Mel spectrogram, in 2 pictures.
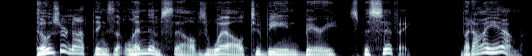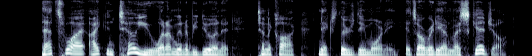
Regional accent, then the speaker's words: Peru; moved away as an adult; now in Los Angeles, United States; I immigrated from Peru to Los Angeles, struggled for years

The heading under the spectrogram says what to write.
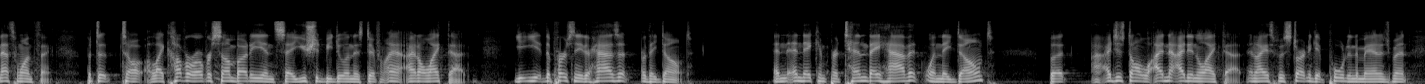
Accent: Wheeling, West Virginia, United States; moved away; my hometown of Wheeling, West Virginia

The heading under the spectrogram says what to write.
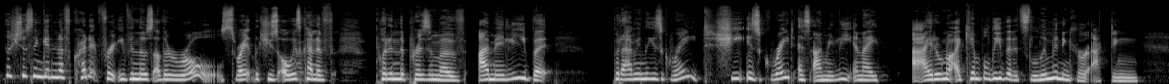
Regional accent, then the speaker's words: United States; moved away as an adult; now in Paris, France; We live here. We're from America.

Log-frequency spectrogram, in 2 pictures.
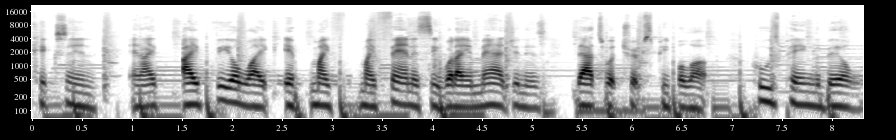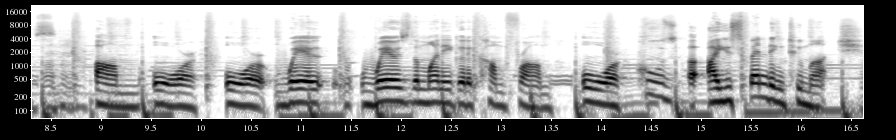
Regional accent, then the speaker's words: Central Falls, Rhode Island, United States; moved away; also born or lived in New York; I came to New York from Central Falls, Rhode Island

